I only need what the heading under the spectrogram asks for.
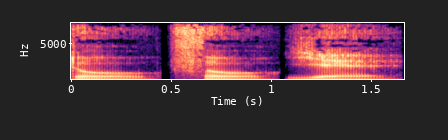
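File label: "tothoye", concatenated syllables; Affixing experiment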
